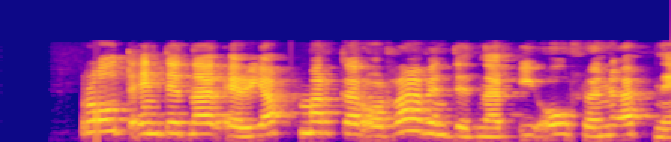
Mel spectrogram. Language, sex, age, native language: Icelandic, female, 30-39, Icelandic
